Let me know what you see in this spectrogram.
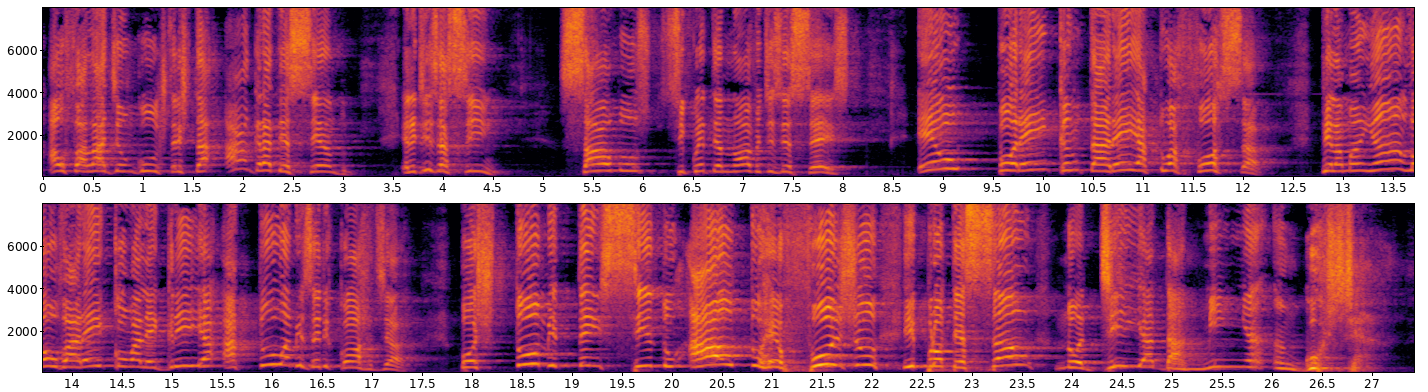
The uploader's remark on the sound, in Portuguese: CULTO AO VIVO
